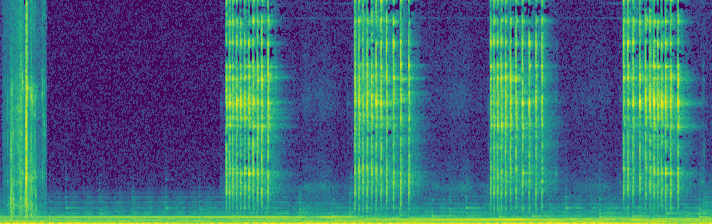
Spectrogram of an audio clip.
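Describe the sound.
A wrench ratchets in short bursts of rapid clicking, five bursts spaced a second or so apart, over a steady low mechanical hum that runs throughout.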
